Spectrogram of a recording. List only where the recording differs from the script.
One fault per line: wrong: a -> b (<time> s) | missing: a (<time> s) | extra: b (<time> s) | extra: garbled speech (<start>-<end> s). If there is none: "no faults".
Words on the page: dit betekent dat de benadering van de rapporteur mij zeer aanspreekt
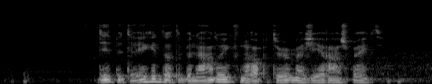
no faults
